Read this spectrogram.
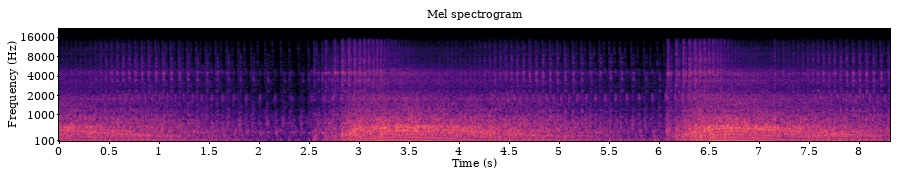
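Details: John Deere JA62 push mower, about 15 years old, Briggs OHV engine, just after carb clean for gummed carb from sitting: speed swells and sags roughly every three to four seconds instead of holding steady; clear surge.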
